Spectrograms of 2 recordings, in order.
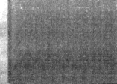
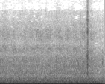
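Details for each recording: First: FAW diesel truck previously hard-starting and shaking, after fuel filters full of water and rusty dirt were replaced: engine fires almost instantly and settles into a steady, even run with no shaking. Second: FAW diesel truck with hard starting and poor power: deep idle with an uneven, shaky throb; water was found in the fuel filter, and the engine runs rough from water in the fuel.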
